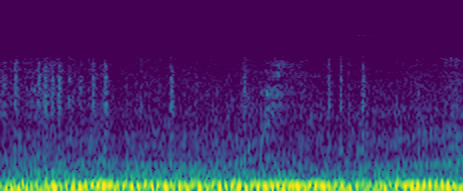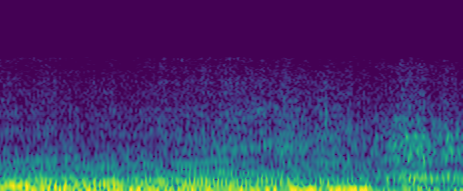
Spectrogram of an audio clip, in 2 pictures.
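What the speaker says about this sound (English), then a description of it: "Start your engine." A car engine running loud and steady, revving and rising in pitch as it accelerates over about six seconds, with a muffled voice faintly underneath.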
